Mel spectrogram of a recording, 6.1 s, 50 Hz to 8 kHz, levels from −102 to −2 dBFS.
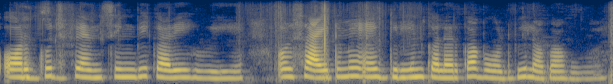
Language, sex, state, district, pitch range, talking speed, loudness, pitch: Hindi, female, Madhya Pradesh, Bhopal, 200-235 Hz, 185 wpm, -24 LUFS, 220 Hz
